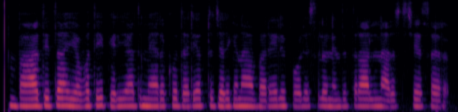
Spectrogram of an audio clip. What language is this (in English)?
Telugu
